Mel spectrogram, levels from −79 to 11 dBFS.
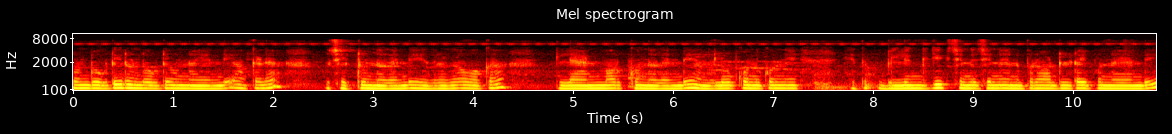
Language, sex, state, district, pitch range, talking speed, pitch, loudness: Telugu, female, Andhra Pradesh, Krishna, 170-180 Hz, 100 wpm, 175 Hz, -15 LUFS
